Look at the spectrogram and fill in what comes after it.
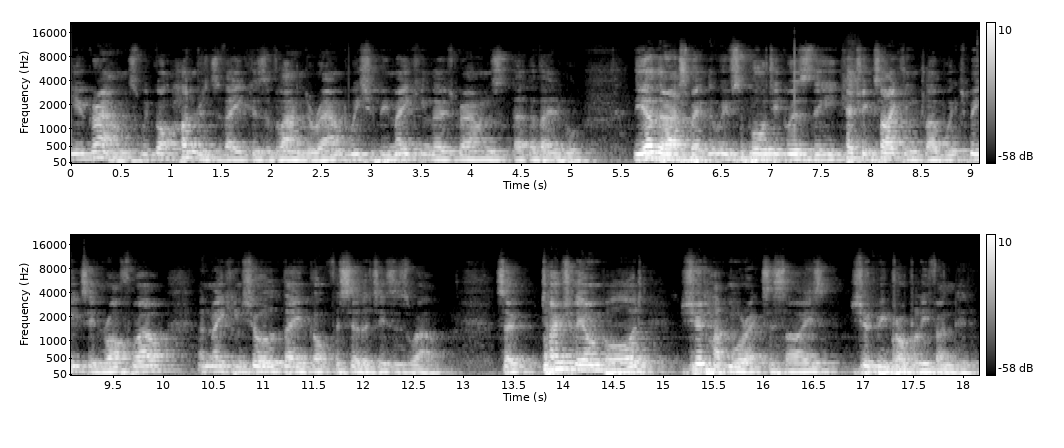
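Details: Adult man; no speech disorder.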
